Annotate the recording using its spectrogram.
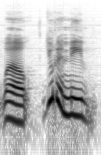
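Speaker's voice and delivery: ordinary talk, nothing marked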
